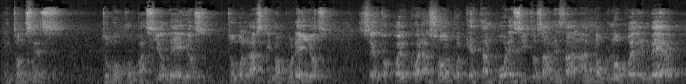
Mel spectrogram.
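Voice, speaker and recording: A man preaching a sermon to his congregation, fervent, with loud emphatic peaks, quiet drops and many rhetorical questions. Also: fairly high pitch, normal speed. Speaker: pastor. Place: large church sanctuary. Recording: very echoey church, voice from a distance, faint room hiss.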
